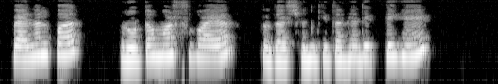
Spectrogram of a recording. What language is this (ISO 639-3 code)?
hin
